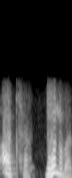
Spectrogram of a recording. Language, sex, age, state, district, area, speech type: Bengali, female, 18-30, West Bengal, Uttar Dinajpur, urban, conversation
